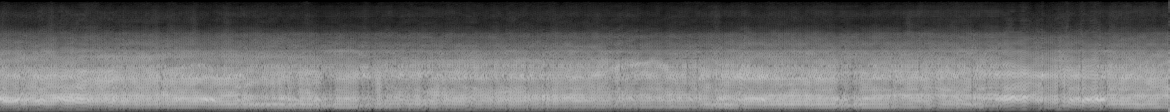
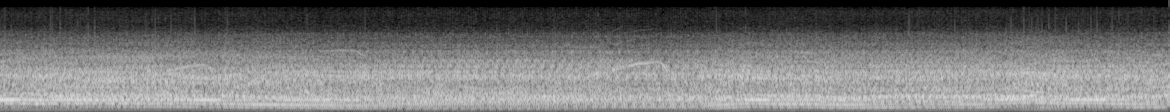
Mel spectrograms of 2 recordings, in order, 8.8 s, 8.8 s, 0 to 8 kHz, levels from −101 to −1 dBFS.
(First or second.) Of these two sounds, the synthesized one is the first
